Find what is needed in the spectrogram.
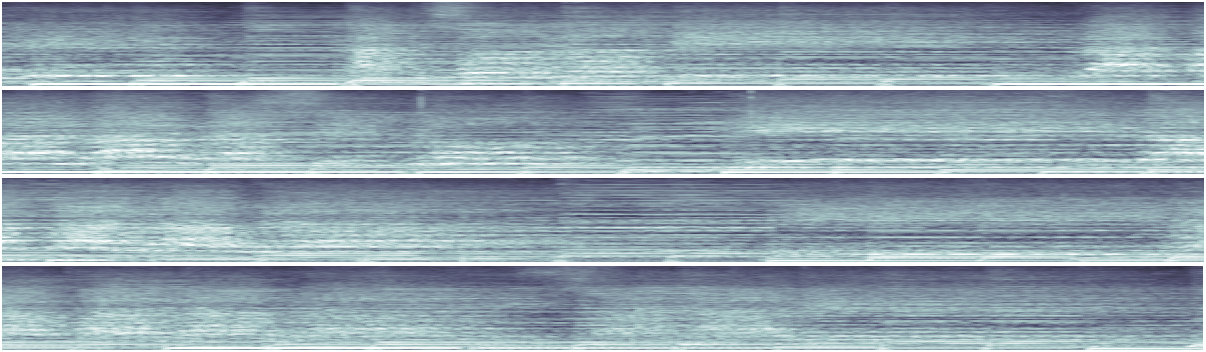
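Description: Church congregation singing a worship song together, many voices at once over steady low sustained notes.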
